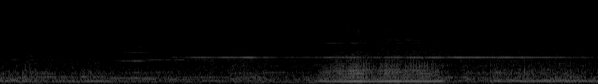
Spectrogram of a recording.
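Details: Shih tzu snoring: low droning snore with one louder snoring breath over steady room noise and faint background tones.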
